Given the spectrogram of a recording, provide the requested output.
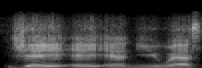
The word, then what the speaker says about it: Janice: It's spelled obviously Janice with an ICE, but it's Janus, the two-faced.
